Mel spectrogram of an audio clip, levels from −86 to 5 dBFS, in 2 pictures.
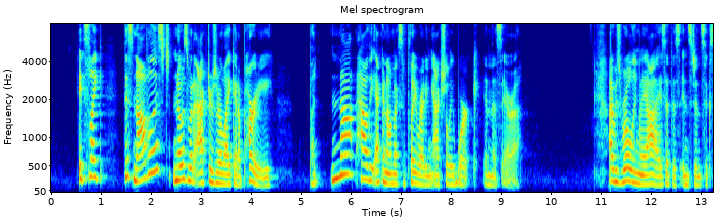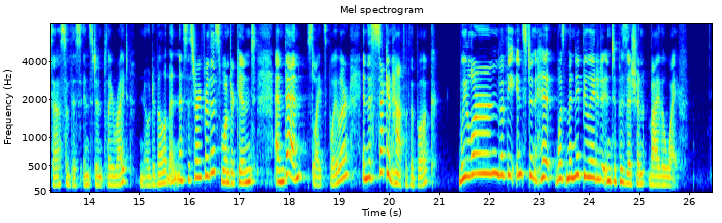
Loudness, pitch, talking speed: -20 LUFS, 215 Hz, 150 wpm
